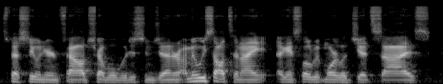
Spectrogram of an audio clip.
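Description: A man in his thirties co-hosts a sports podcast as an analyst, thoughtfully breaking down a game in casual postgame talk, often restarting and repeating words. He joins a video call from a small room at home using over-ear headphones and a webcam. His lowish voice is very fast, pushed, and bright, with fairly even intonation.

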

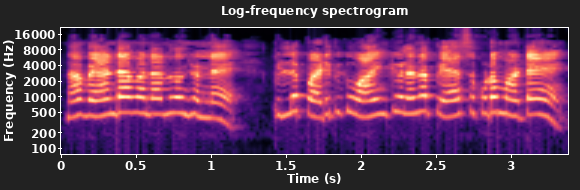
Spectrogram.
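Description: A woman voicing Ambujam, squeaky scolding housewife. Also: fairly even intonation, very fast, sharp tone. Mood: indignant. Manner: scolding, argumentative. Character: Ambujam, village housewife, proud, quick-tempered. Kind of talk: animated village comedy voice acting.

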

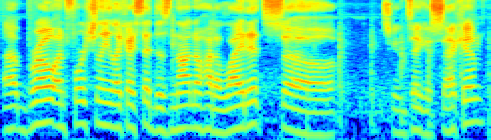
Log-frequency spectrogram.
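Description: A young man with a slightly high voice jokes his way through a game stream. He swears freely and breaks into loud outbursts, speaking into a studio mic with faint noise behind him. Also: steady tone, brisk. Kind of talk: casual gameplay commentary. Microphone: studio mic on arm.

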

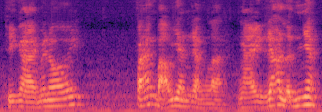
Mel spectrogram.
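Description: Man, animated religious testimony, stumbling repeats, faint background noise. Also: a little high, fast talker, far from the mic. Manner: animated, repeats words while searching for them. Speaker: speaker giving a religious testimony. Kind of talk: storytelling testimony to an audience.

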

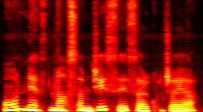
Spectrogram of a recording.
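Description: Woman reading a novel aloud, mellow. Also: fairly high pitch, measured pace, no room sound, clean studio sound. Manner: steady storytelling reading. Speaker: narrator.

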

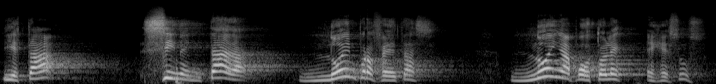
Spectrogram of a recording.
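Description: A man's voice: very high-pitched, big pitch swings, slow, long pauses. A man preaching an impassioned sermon to graduates, repeating phrases for emphasis. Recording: long hall reverb.

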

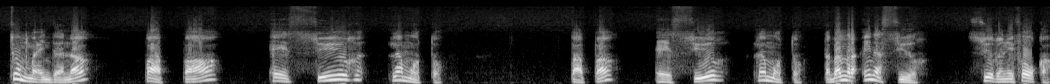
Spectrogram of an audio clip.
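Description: Man with Moroccan Arabic accent, beginner French lesson, slow patient repetition, lively pitch, husky mellow tone. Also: no echo, low-quality recording. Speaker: French teacher.

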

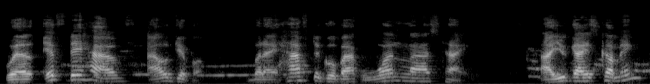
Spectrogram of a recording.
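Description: A man's voice: fairly high pitch, a little slow, crowd noise. A man voicing an eager, insistent young male monkey in a storybook reading. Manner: excited, insistent.

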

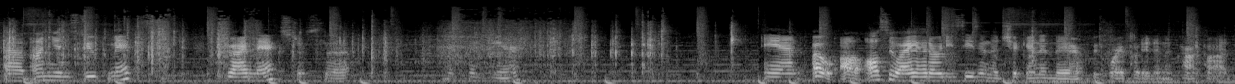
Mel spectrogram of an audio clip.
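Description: Casting: low-ish female vlogger voice, casual and chatty, home kitchen, music underneath. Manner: chatty, walks viewers through her cooking. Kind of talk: casual vlog narration.

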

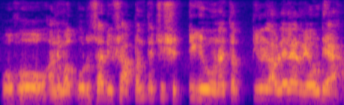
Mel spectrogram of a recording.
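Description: A man voicing a curious, excited young village boy. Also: on the high side, normal speed, pitched above the performer's own voice, lightly acted.

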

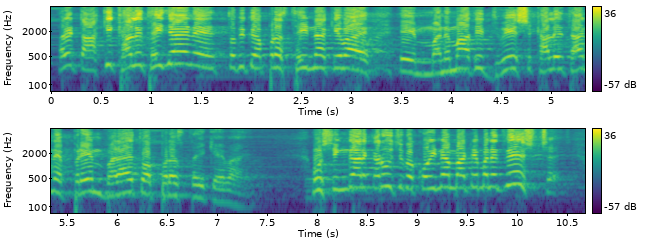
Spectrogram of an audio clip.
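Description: Man, devotional sermon, rhetorical questions, reverberant hall, soft sitar music. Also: very high voice. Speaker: religious speaker. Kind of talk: devotional discourse.

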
